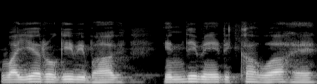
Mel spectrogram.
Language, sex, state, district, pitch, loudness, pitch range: Hindi, male, Uttar Pradesh, Saharanpur, 115 Hz, -15 LUFS, 110-115 Hz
